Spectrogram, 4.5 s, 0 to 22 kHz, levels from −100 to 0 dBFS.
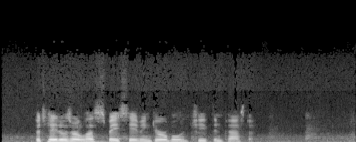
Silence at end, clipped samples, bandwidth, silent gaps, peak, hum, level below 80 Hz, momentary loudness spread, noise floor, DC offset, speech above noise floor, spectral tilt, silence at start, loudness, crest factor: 0.6 s; under 0.1%; 11 kHz; none; -2 dBFS; none; -54 dBFS; 11 LU; -48 dBFS; under 0.1%; 30 dB; -7.5 dB/octave; 0.45 s; -19 LUFS; 18 dB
